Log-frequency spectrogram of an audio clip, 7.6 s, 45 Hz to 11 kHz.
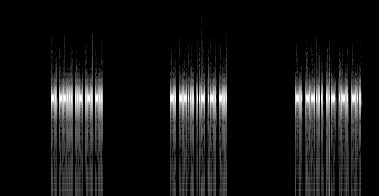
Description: Morse code, heard as a keyed tone, about 50 wpm, 700 Hz. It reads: N7URD N7URD N7URD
